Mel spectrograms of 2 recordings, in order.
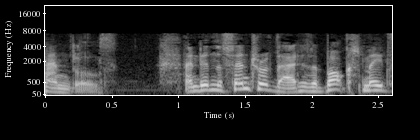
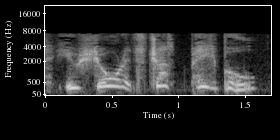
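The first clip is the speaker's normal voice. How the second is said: much higher, timid voice; nervous; 13 semitones higher than usual. A narrator's reading. Youngest wizard worries about the cottage, nervous and high. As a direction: squeak it out anxiously. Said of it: "said the youngest wizard nervously".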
